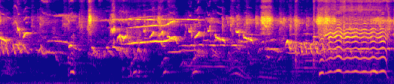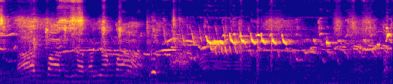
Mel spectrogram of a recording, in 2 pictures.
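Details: White-rumped shamas singing at a songbird contest: loud, rich whistles and rapid varied phrases, several birds overlapping, with murmuring human voices and handlers urging the birds on beneath.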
